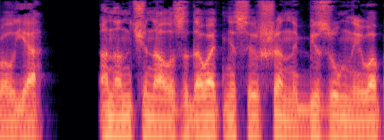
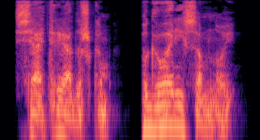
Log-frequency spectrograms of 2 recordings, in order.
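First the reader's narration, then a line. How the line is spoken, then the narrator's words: Young woman whispering. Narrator (Russian): немецкая девушка шептала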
